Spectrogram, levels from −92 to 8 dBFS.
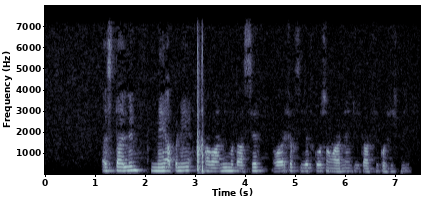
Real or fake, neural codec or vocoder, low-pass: real; none; 7.2 kHz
